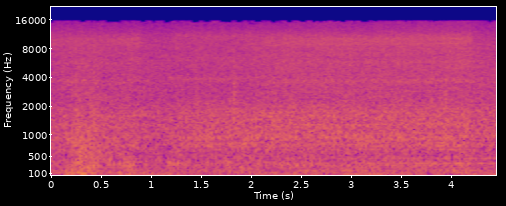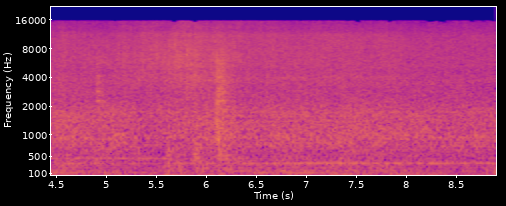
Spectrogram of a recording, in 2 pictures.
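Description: A truck drives toward a cartel camp in Ghost Recon Wildlands, giving a continuous broad engine rumble with road and wind noise that stays steady and fairly loud throughout, with no voices.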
